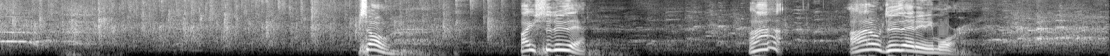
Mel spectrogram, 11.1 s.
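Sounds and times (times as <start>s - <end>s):
children clapping hands: 0.0s - 5.2s
speech: 3.7s - 4.2s, 5.2s - 6.0s, 7.5s - 7.8s, 8.5s - 9.7s
laughter: 5.5s - 11.0s.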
